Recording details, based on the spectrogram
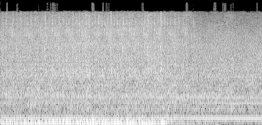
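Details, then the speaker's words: VW Cabrio with shaky idle and clacking, head gasket suspected: rough rumbling idle falls away abruptly as throttle is touched and the engine dies instead of picking up; owner suspects a throttle rather than clutch problem. "So perhaps it's not actually a clutch problem, but it's a throttle problem. Because when I go to give it gas, let's see if it'll do it."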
